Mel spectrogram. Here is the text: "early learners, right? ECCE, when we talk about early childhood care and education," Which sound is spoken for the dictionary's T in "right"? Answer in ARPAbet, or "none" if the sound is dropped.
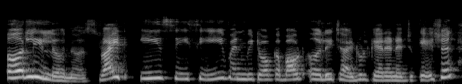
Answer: T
